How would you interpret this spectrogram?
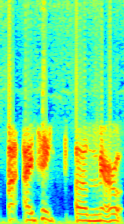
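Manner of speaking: ordinary delivery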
